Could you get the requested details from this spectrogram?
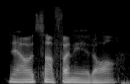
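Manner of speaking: low, flat dismissal, a bit quick; unimpressed friends. Acted. Friends telling Dora her joke isn't funny, unimpressed.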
